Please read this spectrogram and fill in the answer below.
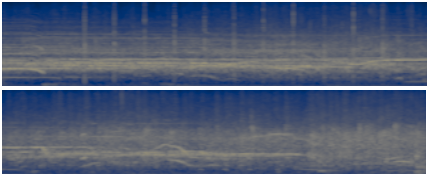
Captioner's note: cheering and applause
